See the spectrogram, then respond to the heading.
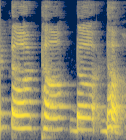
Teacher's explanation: अब आप पहले बोल के देखिए, ट, ठ, ड, ढ। ट, ठ, ड, ढ बोलने पर जीभ जो है थोड़ा ऊपर की तरफ जा रही है। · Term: मूर्धा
